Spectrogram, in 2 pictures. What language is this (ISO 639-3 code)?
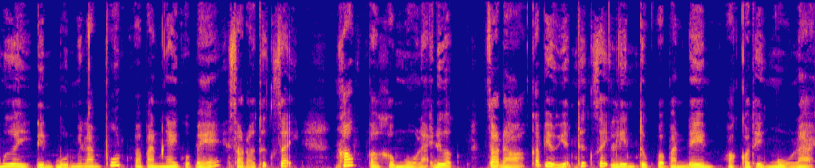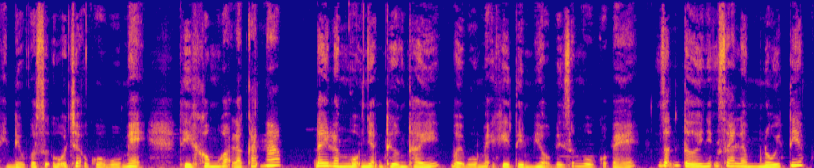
vie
